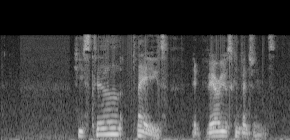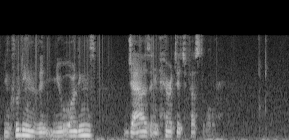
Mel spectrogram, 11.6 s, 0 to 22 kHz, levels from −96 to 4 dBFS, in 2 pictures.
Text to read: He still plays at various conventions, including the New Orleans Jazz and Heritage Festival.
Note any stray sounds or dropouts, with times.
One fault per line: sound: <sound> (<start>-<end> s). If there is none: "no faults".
no faults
